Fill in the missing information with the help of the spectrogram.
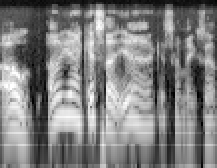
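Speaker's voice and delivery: put-on childhood self. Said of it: "And when I was like".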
